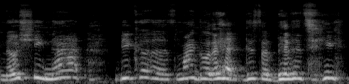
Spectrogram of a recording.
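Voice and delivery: high, loud mock mother; protesting mother. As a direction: imitate a mom arguing with police. Mother protesting to police, voiced.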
